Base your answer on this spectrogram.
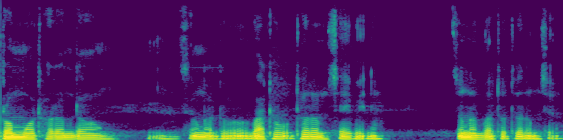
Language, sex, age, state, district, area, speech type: Bodo, male, 30-45, Assam, Kokrajhar, rural, spontaneous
